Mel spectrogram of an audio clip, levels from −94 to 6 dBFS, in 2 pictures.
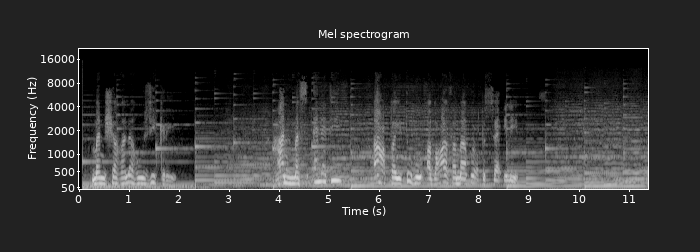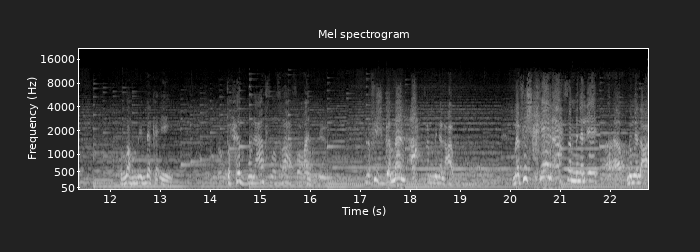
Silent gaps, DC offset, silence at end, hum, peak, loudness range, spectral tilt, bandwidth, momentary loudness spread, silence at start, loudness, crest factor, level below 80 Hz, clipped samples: none; under 0.1%; 0 s; none; -4 dBFS; 9 LU; -8 dB/octave; 9.4 kHz; 17 LU; 0.05 s; -20 LUFS; 16 dB; -38 dBFS; under 0.1%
